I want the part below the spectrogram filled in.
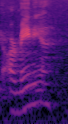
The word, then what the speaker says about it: Armenia: And Armenia, did I say that right? – Yes, sir.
